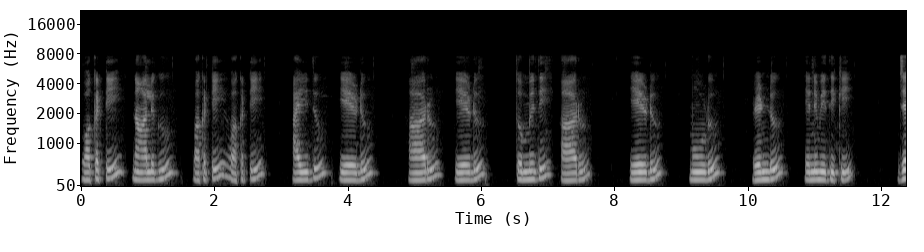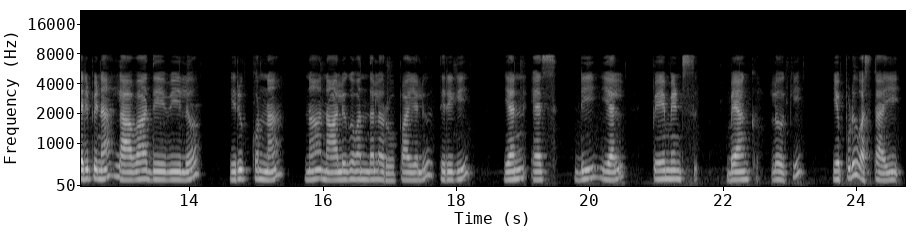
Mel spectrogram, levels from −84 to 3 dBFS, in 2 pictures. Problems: none marked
